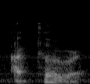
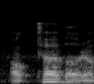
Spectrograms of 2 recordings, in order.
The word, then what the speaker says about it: October: 그냥 10월은 그냥 October 혹은 October로 발음하는 경우도 있습니다. 그러니까 오와 아의 발음인데 정확하게 우리말 오에 해당하는 발음이나 아에 해당하는 발음이라고 하기는 어렵지만 이 소리를 저도 몇 번을 고민을 해봤었는데 입모양을 오로 하고 소리는 아로 내면 돼요.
